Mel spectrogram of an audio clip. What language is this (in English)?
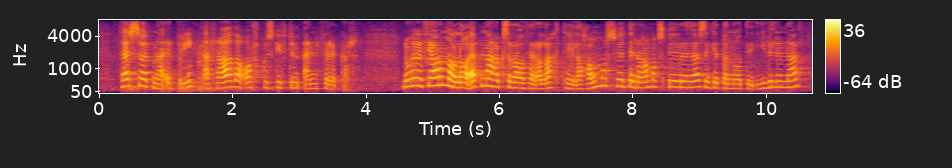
Icelandic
